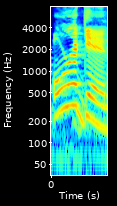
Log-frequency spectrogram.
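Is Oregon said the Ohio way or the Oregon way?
Oregon. It is said the way Oregon locals say it. "I'm from Oregon"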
